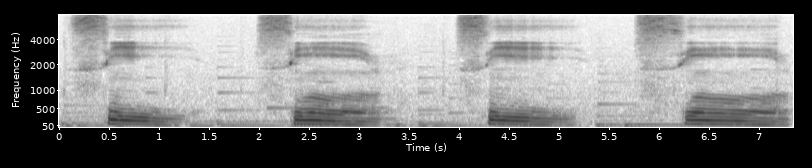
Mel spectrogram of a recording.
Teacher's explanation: the vowel before M or N will actually be a little colored or very slightly nasalized before M and N, because as we are preparing to create that M or N sound, the velum loosens, and so it doesn't completely open.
